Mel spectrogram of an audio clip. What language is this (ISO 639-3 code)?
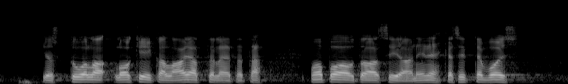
fin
